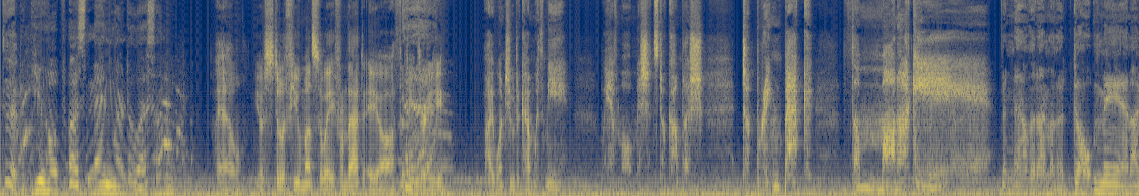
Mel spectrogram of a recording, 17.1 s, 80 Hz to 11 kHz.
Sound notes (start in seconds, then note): 6.0 AR-33 sighs; 8.1 whispering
